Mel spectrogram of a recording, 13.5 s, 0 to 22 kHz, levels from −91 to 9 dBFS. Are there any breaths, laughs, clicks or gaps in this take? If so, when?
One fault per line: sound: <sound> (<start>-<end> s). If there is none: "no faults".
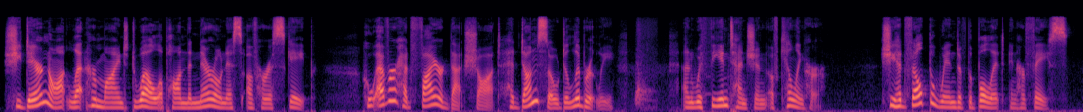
sound: whoosh (7.9-8.2 s)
